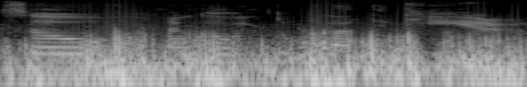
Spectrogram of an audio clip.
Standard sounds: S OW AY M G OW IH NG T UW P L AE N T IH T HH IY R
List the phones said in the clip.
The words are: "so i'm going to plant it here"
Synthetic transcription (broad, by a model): S OW AY M G OW IH NG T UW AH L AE T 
